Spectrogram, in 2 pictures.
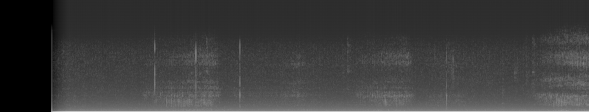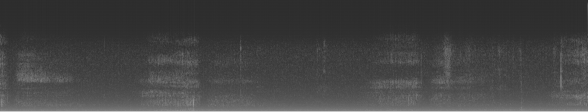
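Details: Soft rasping breath sounds recurring every few seconds over a steady low hum; quiet snoring.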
